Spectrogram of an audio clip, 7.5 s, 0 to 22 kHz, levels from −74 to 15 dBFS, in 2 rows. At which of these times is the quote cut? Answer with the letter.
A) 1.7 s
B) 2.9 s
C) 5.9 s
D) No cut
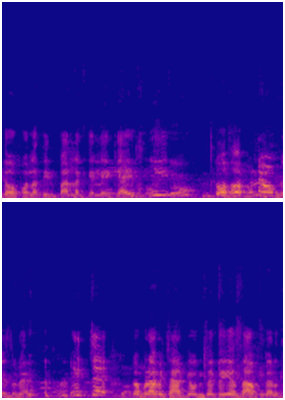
D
